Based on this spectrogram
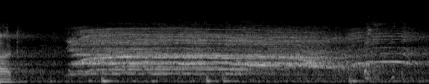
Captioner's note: audience cheering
